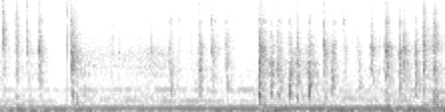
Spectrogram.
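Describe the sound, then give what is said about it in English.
Rapid clacking of keys on a computer keyboard, fairly steady, with irregular bursts of keystrokes over a low electrical hum and no voices. “That is, this keyboard here does not work for my piano fingers.”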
